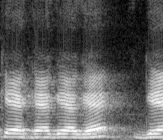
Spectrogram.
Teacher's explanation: क वर्ग का उच्चारण स्थान क्या है? कंठ है।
